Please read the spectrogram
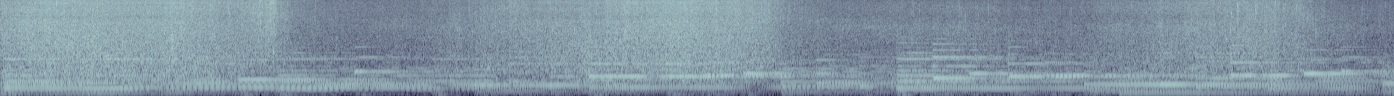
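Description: Background music of slow, held chords over the wash of sea water, which swells twice.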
